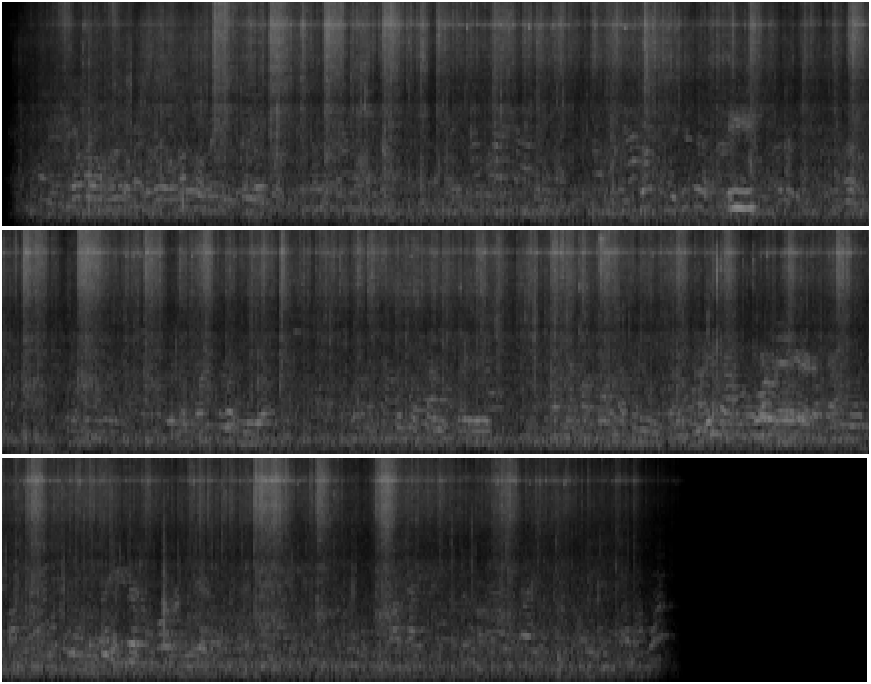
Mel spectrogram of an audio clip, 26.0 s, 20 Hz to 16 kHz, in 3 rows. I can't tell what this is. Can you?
Soundscapes > Urban
Carrito percusion Feria de Salto Montevideo
A cart that moves fruits and vegetables at the Feria de Salto local market. A vibrant open-air market where you can find everything from fresh produce to antiques, reflecting the local culture and traditions. Recorded with a Tascam DR 03.
street, uruguay, people, montevideo, percussion, market, urban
